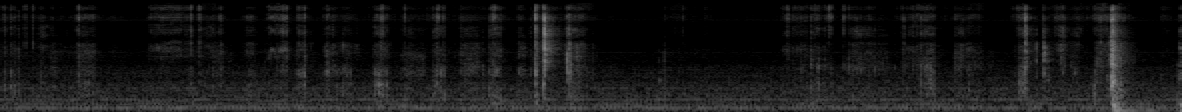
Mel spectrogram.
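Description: Scissors snipping through a card in a quiet room, a scattered run of small close crisp clicks and cuts, faint overall, with a couple of sharper snips standing out and no talking.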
